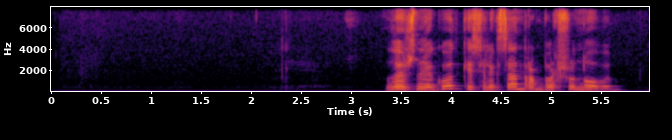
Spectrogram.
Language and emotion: Russian, neutral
